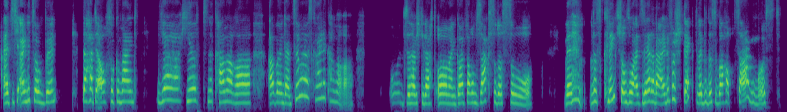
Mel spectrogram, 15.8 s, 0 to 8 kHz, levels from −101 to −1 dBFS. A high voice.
Yes: very high, 265 Hz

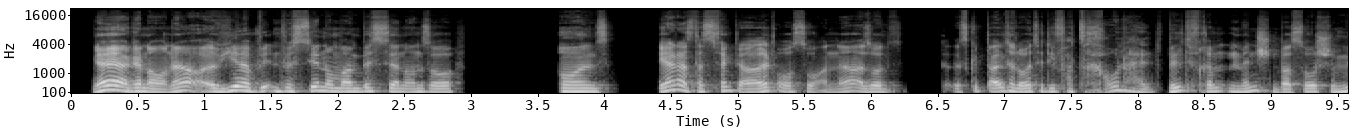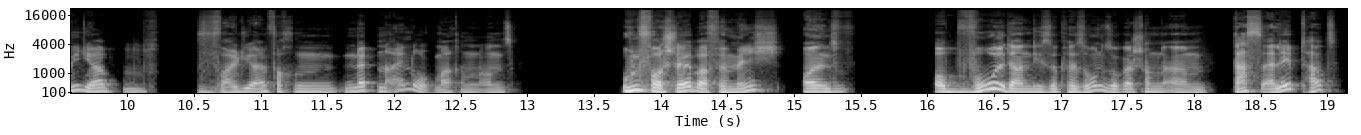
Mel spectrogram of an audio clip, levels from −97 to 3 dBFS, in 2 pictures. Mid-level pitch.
Yes: medium, 145 Hz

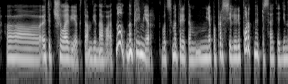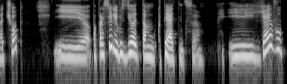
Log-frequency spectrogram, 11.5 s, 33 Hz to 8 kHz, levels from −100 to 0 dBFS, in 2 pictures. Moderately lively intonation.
Yes: average, 4.0 semitones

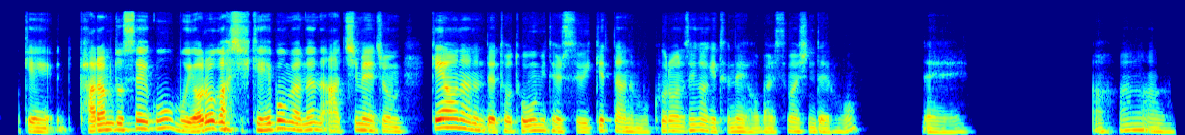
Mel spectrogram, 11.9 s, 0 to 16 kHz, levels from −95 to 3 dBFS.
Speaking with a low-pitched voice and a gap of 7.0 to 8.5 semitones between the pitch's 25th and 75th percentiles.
No: low, 130 Hz; wide, 6.2 semitones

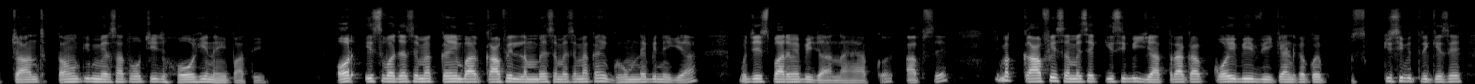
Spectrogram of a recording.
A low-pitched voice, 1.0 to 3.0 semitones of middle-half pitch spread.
Yes: low, 125 Hz; average, 2.7 semitones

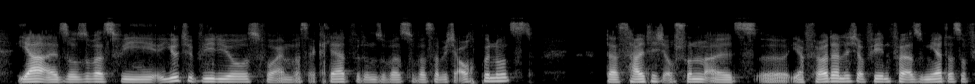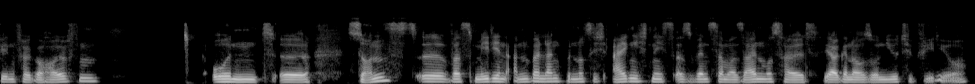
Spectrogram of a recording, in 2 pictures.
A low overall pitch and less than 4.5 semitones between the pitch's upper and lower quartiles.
Yes: low, 125 Hz; narrow, 2.4 semitones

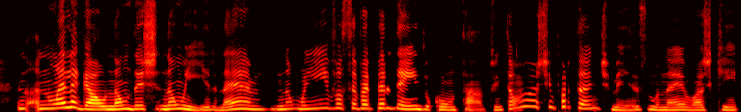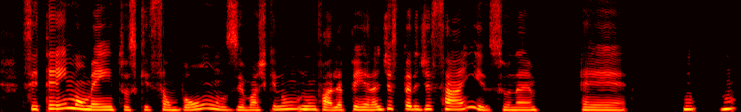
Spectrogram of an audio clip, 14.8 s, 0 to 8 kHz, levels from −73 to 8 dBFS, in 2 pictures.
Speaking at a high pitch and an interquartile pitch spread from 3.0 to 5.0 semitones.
No: high, 225 Hz; wide, 5.4 semitones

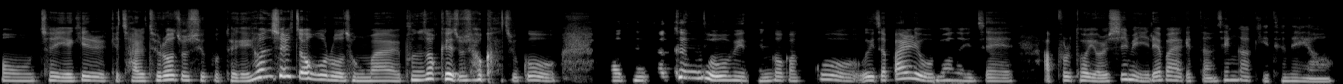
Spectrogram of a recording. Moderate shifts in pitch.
Yes: average, 3.6 semitones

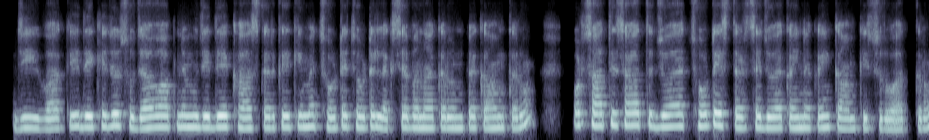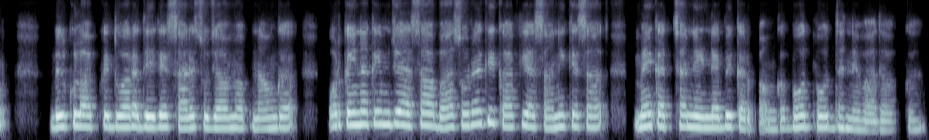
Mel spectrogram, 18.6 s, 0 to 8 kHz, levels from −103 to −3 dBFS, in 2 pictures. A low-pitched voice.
No: high, 195 Hz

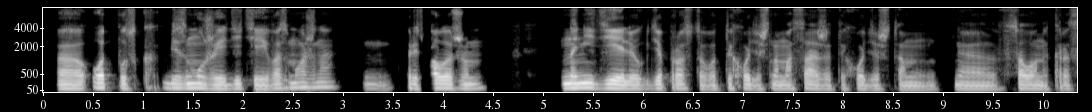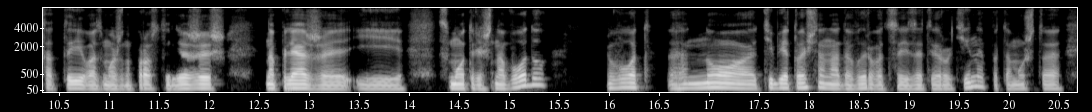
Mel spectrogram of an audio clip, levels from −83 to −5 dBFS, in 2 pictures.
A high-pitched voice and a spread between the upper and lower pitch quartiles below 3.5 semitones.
No: very low, 95 Hz; average, 3.1 semitones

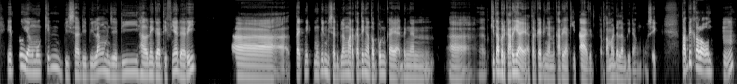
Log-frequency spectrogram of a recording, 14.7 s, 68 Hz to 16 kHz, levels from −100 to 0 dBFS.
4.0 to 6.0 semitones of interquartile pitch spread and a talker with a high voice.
No: average, 4.8 semitones; low, 130 Hz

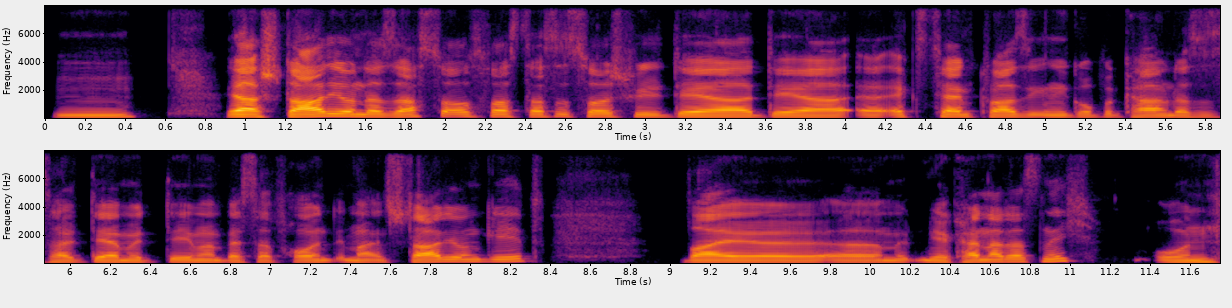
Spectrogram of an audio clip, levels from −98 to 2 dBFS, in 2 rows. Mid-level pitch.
No: low, 115 Hz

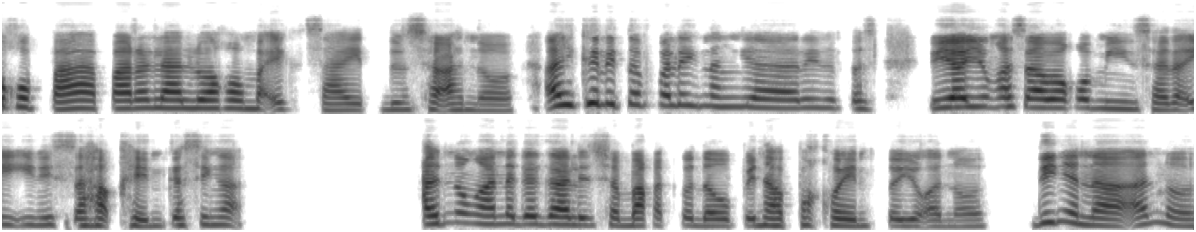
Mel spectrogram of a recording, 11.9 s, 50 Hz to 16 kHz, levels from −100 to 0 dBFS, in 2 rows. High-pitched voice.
Yes: high, 245 Hz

